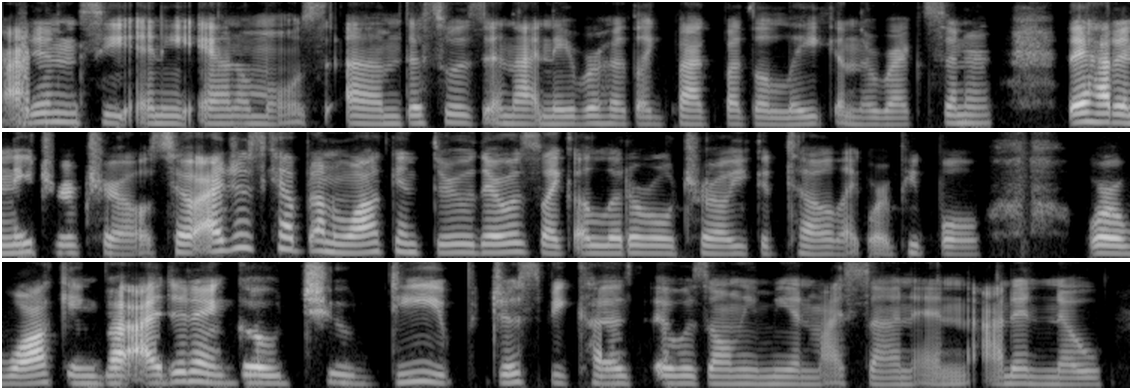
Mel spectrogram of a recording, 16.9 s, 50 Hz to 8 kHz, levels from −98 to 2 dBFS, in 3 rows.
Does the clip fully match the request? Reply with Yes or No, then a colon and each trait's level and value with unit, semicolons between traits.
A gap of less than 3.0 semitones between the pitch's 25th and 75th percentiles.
Yes: narrow, 2.6 semitones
